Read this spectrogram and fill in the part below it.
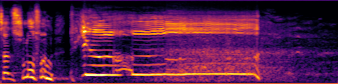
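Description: A man sings a long, held note through a microphone.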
